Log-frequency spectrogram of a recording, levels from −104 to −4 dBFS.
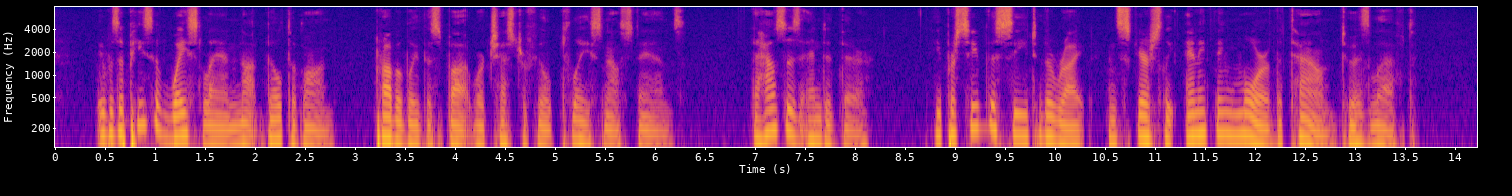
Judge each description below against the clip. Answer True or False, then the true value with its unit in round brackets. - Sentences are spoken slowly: False (165 wpm)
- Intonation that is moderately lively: False (6.4 semitones)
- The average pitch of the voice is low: True (115 Hz)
